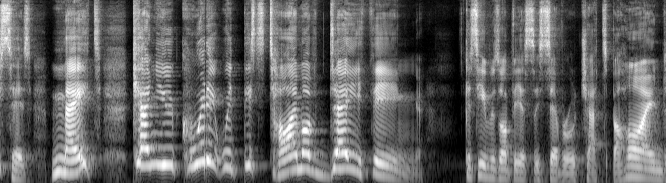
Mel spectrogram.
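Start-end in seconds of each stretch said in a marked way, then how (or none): 0.5-4.3 higher and louder, slow huffy whine; indignant mock scammer. Mocking the scammer's complaint, high whiny mock voice. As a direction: sound put-out and whiny.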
